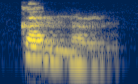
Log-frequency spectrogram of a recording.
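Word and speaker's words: colonel: देखिए ये जो है ये एक्चुअली है कर्नल। ठीक है, इसकी जो राइट स्पेलिंग होगी वो होगी सी ओ एल ओ एन ई एल।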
